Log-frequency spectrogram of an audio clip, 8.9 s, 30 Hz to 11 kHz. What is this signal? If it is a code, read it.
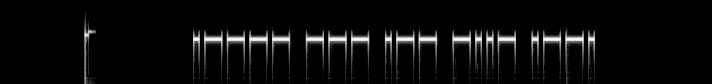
Morse code, heard as a keyed tone, about 17 wpm, 700 Hz. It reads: 1OWXP
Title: Code Groups - 5 Letter:Numbers - 17wpm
